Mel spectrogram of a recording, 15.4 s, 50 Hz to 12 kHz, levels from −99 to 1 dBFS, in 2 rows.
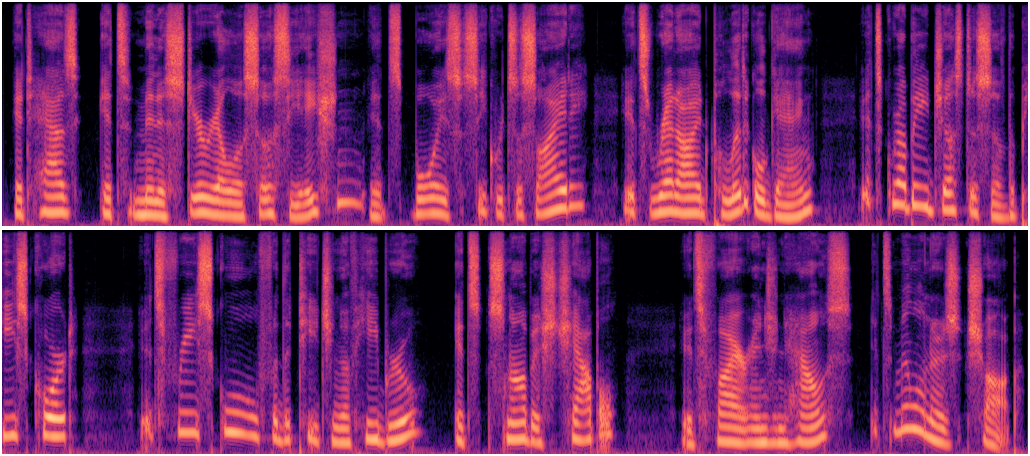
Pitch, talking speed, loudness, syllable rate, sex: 200 Hz, 150 wpm, -21 LUFS, 4.8 syllables/s, female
